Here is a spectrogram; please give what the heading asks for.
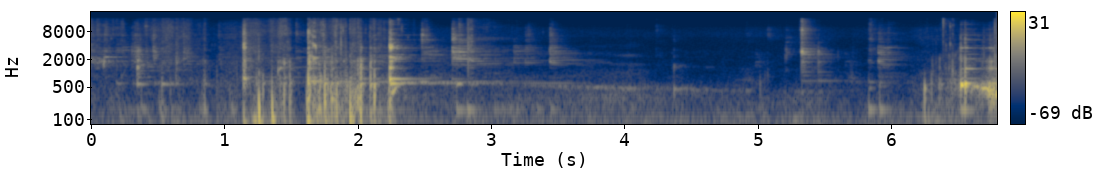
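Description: Glass clinks and clatters sharply for a couple of seconds, then water pours steadily with a thin, sliding ringing tone, ending in a few more light knocks. No one speaks.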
